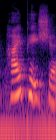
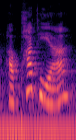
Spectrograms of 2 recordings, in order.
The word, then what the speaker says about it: Hypatia: science how about hypatia hypatia is how the british pronounce it and hapathia in usa so have you heard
